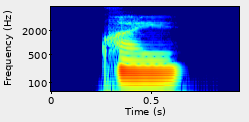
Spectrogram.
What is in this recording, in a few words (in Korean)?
"과일" 단어 여자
